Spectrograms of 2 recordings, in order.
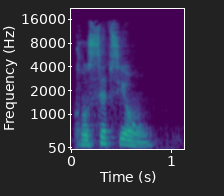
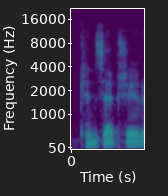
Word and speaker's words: Concepcion: Their leading receiver is a true freshman, Kevin Concepcion. I'm pretty sure that's not how you say it. I'm pretty sure it's like Conception or Concepcion without like super italics and accents.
